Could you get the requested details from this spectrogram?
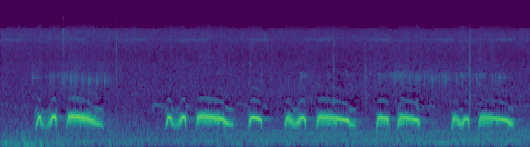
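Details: Decoy spotted dove calling steadily to attract wild doves into a trap. Its cooing phrases come back to back, each a pair of short hoots then a longer falling coo, about six phrases in eight seconds.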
